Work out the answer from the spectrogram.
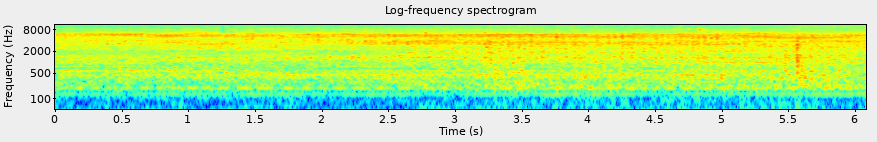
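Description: Roborock S6 Max robot vacuum running in its balanced suction mode as it drives across a tile floor: a steady rushing fan noise with a low hum underneath.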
